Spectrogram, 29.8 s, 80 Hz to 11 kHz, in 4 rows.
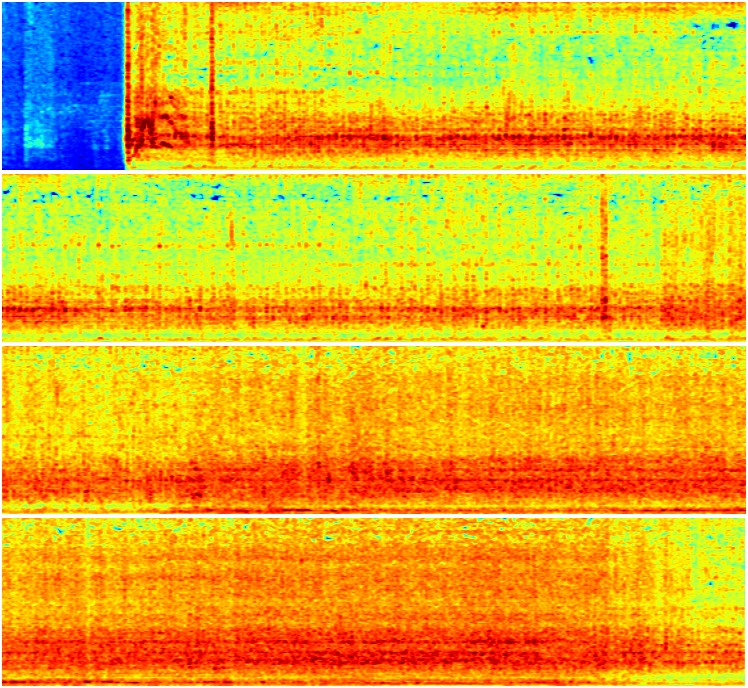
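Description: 2001 Johnson 8 hp two-stroke twin outboard starting about a second in and running steadily in a water test tank. About halfway the revs rise and waver as the propeller churns the water, then drop back near the end.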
